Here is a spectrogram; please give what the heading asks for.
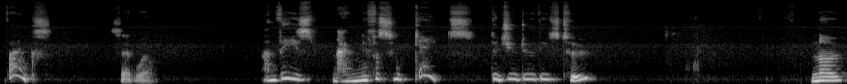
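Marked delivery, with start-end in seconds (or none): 0.1-0.5 put-on boy's thanks, pitched high; a shy child thanking granny; young Will. Will voiced in story. 2.6-6.0 a grandmother lingering over the magnificent gates; admiring grandma. Acted. 8.1-8.4 put-on higher, louder boy's denial; a boy quickly denying the gates; Will's quick no. Will answering grandma.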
